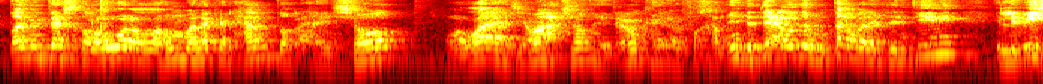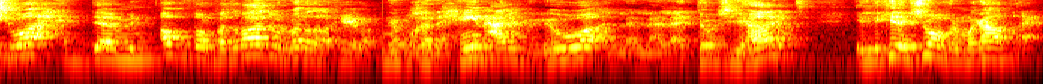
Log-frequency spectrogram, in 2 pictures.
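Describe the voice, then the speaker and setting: A man reacting live to a football match, shouting and cheering at goals and praying aloud between plays. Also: high voice, animated, racing. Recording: echoey room.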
